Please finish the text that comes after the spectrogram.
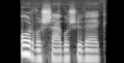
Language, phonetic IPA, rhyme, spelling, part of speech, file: Hungarian, [ˈorvoʃːaːɡoʃyvɛɡ], -ɛɡ, orvosságosüveg, noun, Hu-orvosságosüveg.ogg
- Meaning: medicine flask, medicine bottle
